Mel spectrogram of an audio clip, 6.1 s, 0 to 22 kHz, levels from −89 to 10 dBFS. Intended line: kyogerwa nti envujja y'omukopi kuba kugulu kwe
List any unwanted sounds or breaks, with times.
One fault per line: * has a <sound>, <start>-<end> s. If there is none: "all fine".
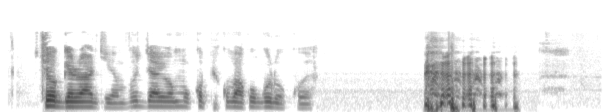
* has a laugh, 4.2-5.2 s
